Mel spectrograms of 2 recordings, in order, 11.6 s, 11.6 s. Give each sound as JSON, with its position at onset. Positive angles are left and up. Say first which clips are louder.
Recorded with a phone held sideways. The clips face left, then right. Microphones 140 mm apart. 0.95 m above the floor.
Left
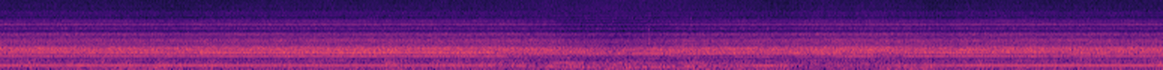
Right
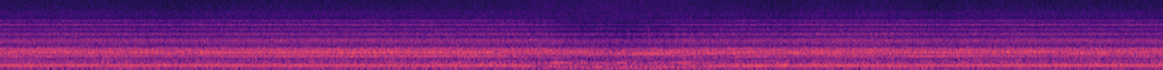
{"t": 0.0, "sound": "a fan", "louder": "right 1 dB", "side_deg": -25, "distance_m": 5.0}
